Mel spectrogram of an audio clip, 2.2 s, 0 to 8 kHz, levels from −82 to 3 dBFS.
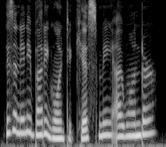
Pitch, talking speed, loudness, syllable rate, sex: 240 Hz, 215 wpm, -16 LUFS, 6.1 syllables/s, female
